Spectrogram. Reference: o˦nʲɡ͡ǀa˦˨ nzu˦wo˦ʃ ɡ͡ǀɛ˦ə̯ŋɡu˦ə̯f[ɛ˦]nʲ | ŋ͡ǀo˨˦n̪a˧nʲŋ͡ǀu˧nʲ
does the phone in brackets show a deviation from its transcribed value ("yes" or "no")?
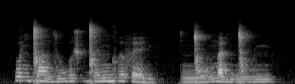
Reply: yes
